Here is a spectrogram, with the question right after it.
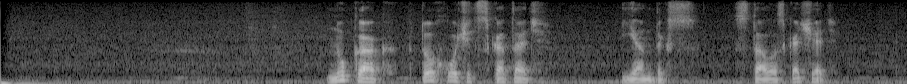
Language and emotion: Russian, neutral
